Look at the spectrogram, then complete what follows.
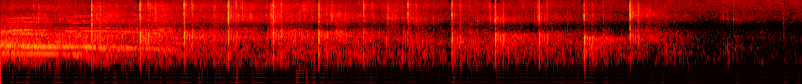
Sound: audience applauding

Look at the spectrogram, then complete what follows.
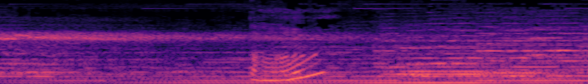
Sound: gasps

